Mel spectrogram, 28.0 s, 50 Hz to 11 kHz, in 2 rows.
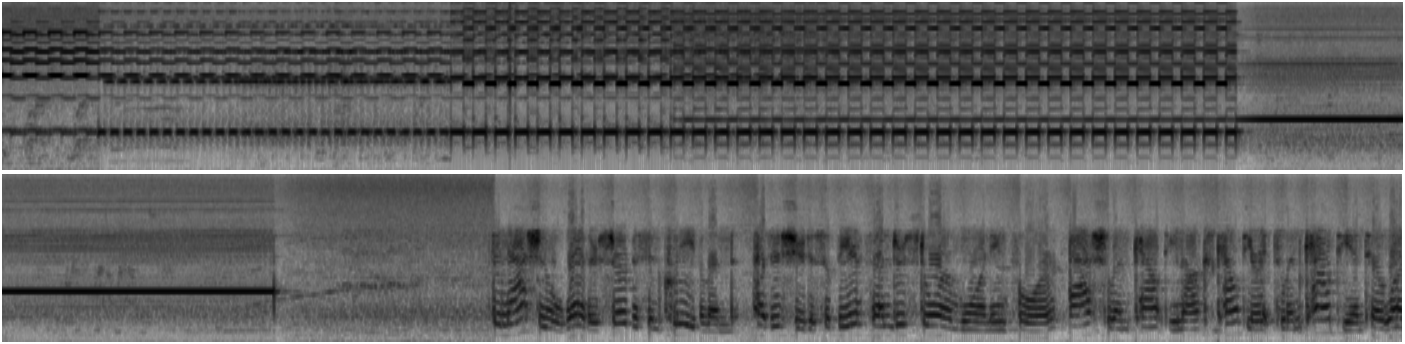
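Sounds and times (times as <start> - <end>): steady alert tone: 0.0 - 7.2
buzzy electronic alert tones: 0.0 - 16.8.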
